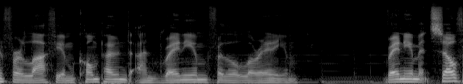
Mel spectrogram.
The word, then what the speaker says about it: rhenium: Rhenium is pronounced rhenium. Really?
